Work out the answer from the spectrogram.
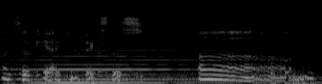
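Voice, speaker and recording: A woman's voice: medium pitch, sing-song, slow pace, music in the background. A woman live streamer chatting casually while gaming and reading out viewer comments.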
